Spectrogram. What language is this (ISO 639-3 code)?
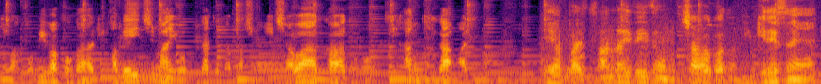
jpn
